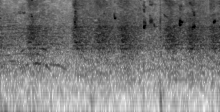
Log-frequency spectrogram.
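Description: A basketball bouncing on a hardwood court during live play, over the steady noise of an arena crowd.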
